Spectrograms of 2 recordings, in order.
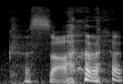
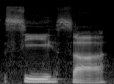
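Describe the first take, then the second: First: The name begins with a k sound. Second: The name begins with an s sound. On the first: The speaker calls it wrong. "I thought it was pronounced Kasa. It's not" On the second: The speaker calls it right. "It's C Sa. ... Like seesaw"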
